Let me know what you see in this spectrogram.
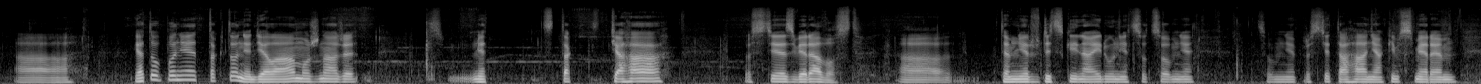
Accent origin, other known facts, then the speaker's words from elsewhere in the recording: a small town in Ohio, United States; Czech is a second language; moved away as an adult; also born or lived in Iowa, United States / Chicago, United States; now in Prague, Czech Republic; Já jsem vyrostl v malém městě v Ohio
